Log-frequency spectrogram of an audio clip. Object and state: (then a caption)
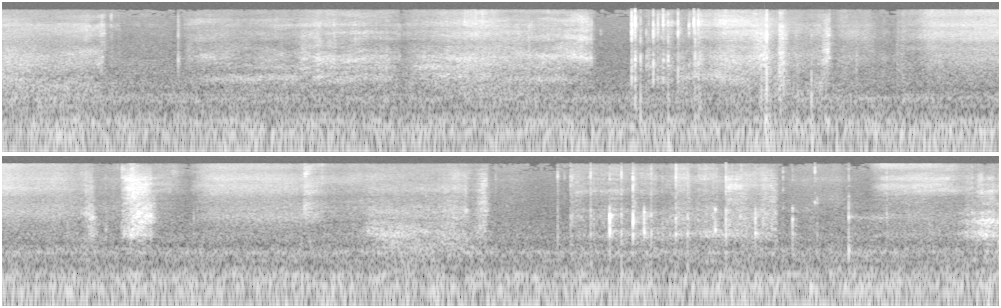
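Book page, nail scratching. A long fingernail and fingertips trace and lightly scratch across the smooth paper of an open photography book, resting on a close-up portrait page. The quiet, steady scratching and soft brushing sit over a low background rumble, with a few faint ticks where the nail catches the page.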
